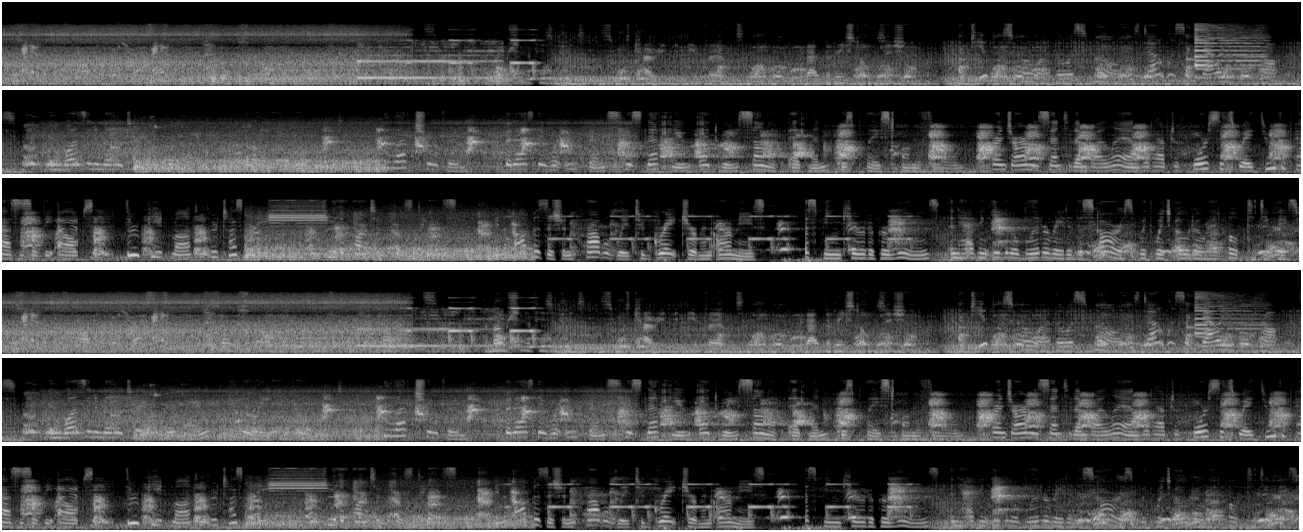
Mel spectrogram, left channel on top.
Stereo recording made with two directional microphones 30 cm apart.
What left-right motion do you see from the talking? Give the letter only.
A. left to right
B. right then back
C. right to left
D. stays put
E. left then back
C.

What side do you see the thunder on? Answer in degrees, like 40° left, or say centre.
60° left.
